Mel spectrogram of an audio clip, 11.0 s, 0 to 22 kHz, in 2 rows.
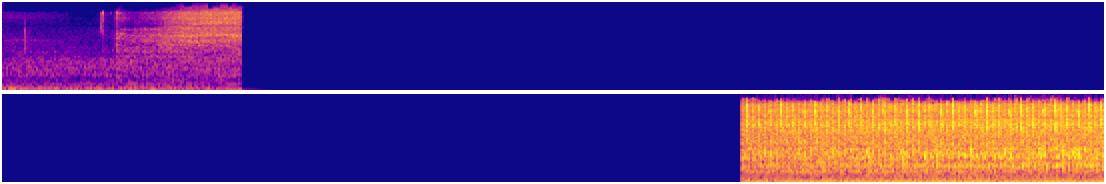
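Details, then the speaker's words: BMW X5 diesel after injectors were reinstalled in their coded cylinder positions (some possibly mixed up) and air bled from the fuel system; it settles into a steady, even idle clatter with no misses, running well. "right as you can tell we've got a nice running engine took ages ages to get uh the air out the system seems good"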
